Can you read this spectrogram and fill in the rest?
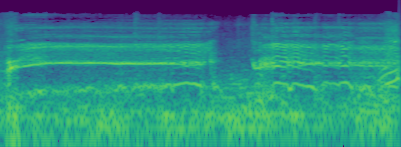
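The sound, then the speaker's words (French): A person imitates a pig squeal at an amateur pig-squeal contest at a village festival in Angle-sur-l'Anglin: two long, shrill, strained cries separated by a brief breath, loud, with a wavering pitch that cracks at the end. “grand gagnant du concours du meilleur cri de cochon”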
